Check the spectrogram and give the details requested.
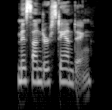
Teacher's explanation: This is pronounced with four syllables and stress on stand.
